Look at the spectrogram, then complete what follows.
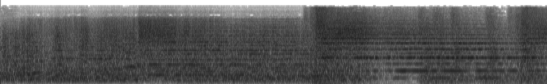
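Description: A loud, dense orchestral fanfare plays with sustained brass-like chords, shifting to a brighter, fuller passage about halfway through: the opening signal of the old communist-era Polish television news program.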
